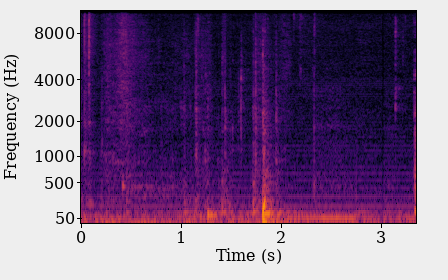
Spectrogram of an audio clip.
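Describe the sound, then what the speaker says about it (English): Hitachi 12 volt lithium-ion battery pack being handled, with small plastic clicks and taps, one sharper click standing out among quieter rustling and handling noises, close and fairly faint. "this one here, if you can hear it, it just clicked in"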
